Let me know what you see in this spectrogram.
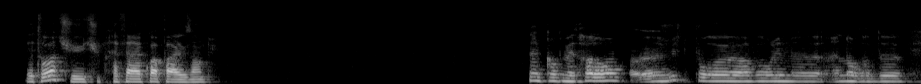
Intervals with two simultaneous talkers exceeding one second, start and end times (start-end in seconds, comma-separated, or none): none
